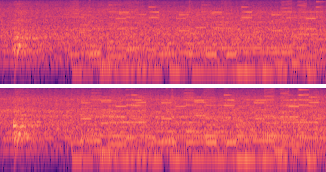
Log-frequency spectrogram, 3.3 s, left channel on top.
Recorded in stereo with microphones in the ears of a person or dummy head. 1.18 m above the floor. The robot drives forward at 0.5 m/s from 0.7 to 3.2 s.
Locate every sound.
0.1 s tapping: 35° right (ahead or behind), 1.9 m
